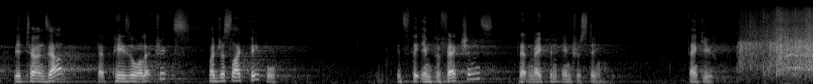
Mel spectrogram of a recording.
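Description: A young man speaks calmly into a microphone in a large hall.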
